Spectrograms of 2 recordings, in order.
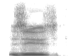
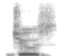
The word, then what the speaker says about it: zoos: Life is a collection of many big zoos, mispronounced at your peril as juice.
